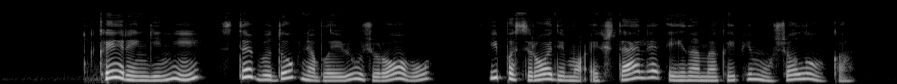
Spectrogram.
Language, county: Lithuanian, Alytus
